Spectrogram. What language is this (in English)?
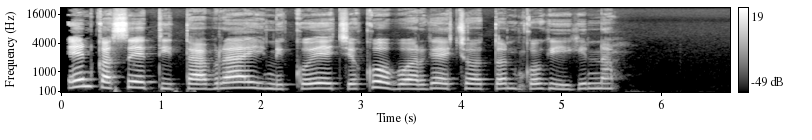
Kalenjin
